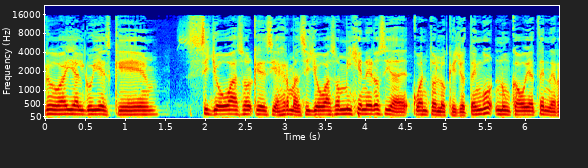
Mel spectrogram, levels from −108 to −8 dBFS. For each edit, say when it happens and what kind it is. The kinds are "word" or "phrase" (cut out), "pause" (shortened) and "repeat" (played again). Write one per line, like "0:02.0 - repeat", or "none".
0:02.6 - word
0:04.6 - word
